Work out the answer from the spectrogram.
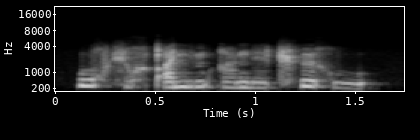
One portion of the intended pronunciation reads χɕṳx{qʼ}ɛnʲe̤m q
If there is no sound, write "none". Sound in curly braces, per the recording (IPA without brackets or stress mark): qʼ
